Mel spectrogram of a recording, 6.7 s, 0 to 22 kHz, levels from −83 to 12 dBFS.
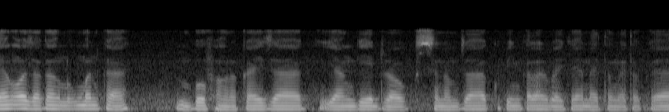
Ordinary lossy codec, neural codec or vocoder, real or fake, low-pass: none; none; real; 7.2 kHz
